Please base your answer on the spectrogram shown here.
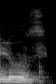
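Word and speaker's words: lose: विन का opposite जो word होता है वो होता है लूज, क्या होता है लूज, लॉस नहीं पढ़ते लूज, लूज का मतलब होता है हारना।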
